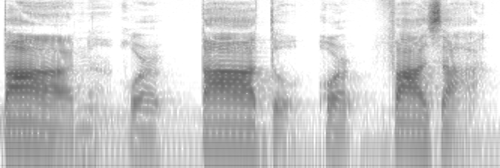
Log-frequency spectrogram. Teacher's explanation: when you're saying these words with a Japanese accent, you would use the sound ah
